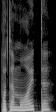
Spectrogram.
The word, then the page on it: potamoi te: grec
